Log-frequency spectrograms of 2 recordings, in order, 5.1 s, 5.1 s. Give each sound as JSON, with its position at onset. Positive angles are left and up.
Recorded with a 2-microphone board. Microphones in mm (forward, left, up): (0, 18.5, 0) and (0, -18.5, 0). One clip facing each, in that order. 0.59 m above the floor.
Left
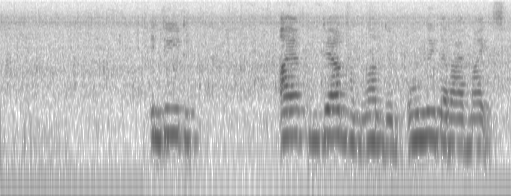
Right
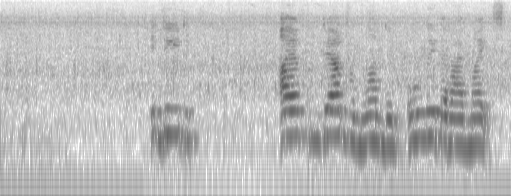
{"t": 1.5, "sound": "a woman speaking", "side_deg": -5, "distance_m": 1.2}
